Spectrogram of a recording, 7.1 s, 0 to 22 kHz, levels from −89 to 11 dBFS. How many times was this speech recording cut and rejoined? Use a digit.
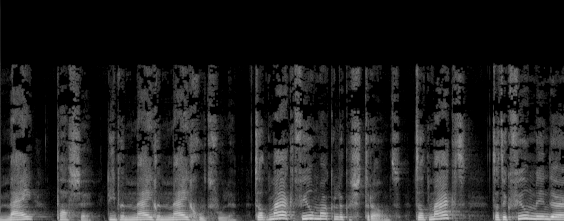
5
